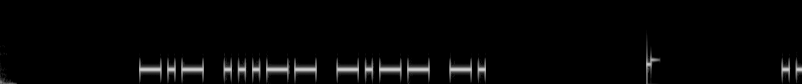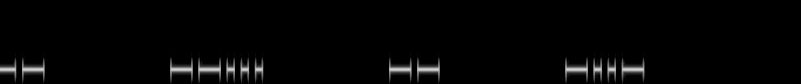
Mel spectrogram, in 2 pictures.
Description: Morse code, heard as a keyed tone, about 17 wpm, spaced as for 9 wpm, 700 Hz. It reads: K3YN W7MX
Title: USA Call Signs - 4 Characters - 6x Character Spacing - 17wpm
